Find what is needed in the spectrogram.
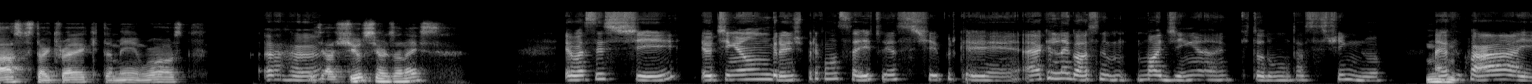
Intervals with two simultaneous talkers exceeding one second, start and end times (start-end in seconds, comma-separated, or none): none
